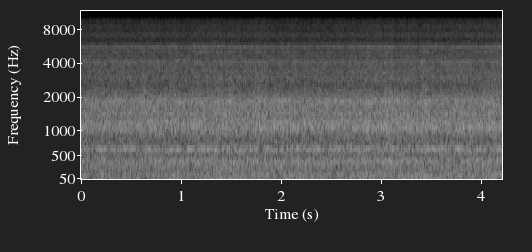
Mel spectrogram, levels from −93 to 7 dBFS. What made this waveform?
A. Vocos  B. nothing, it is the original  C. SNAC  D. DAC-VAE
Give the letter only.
B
